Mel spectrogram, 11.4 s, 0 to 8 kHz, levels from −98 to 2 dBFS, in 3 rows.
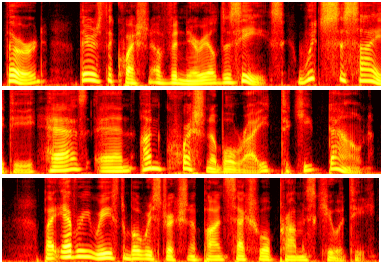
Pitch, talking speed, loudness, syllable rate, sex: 135 Hz, 125 wpm, -21 LUFS, 4.7 syllables/s, male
